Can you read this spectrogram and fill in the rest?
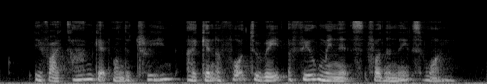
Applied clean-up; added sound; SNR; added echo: none; none; none; none.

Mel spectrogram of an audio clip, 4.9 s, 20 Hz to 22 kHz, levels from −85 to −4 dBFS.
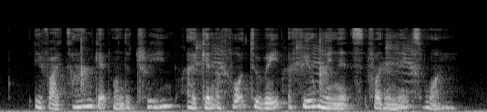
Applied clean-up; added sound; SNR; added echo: none; Clapping + Meow; 20 dB; none.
